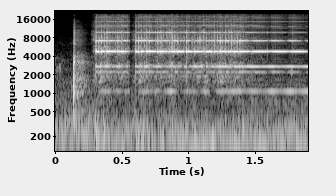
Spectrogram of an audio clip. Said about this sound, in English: Okay, I'll ring the buzzer.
